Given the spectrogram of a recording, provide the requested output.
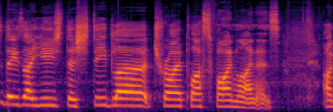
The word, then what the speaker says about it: Staedtler: I like to say Staedtler. I think that's the correct way to say it. I'm not 100% sure, but I know it's not Staedtler because that's just with the Aussie accent. So I try to say it like Staedtler.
